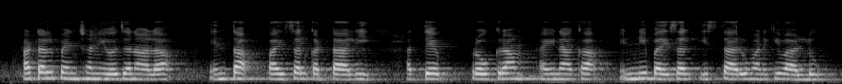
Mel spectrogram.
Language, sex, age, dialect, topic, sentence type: Telugu, female, 25-30, Telangana, banking, question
